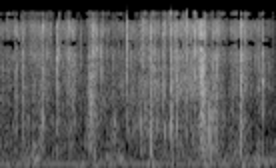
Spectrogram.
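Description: Plastic shrink wrap crinkling and tearing as it is pulled off a sealed trading card box, a dense run of quick crackles.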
